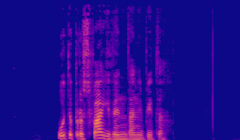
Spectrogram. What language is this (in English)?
Greek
